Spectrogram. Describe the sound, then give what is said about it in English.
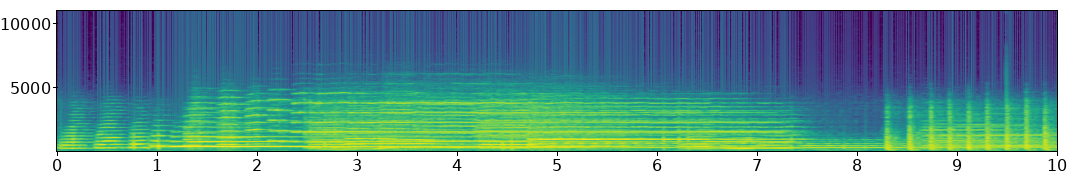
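Sustained orchestral music swells for several seconds, then breaks off into a rapid, insistent run of about eight loud knocks on a door, evenly spaced and pounding. “Well, don't knock the door down.”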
